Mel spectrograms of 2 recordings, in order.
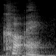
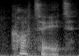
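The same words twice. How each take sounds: First: The t is replaced by a glottal stop. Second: The t is pronounced as a full t.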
